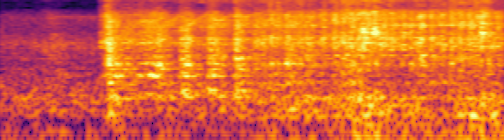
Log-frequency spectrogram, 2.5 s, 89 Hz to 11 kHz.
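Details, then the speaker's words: Ashok Leyland BS4 four-cylinder truck diesel that knocked and would not rev past about 1523 rpm, with codes P2151 and P2148: after clearing the codes, it starts and runs steadily with no knock, and the warning light is off. "देखो गाड़ी start हो गया है अपना DC का light गया है"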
